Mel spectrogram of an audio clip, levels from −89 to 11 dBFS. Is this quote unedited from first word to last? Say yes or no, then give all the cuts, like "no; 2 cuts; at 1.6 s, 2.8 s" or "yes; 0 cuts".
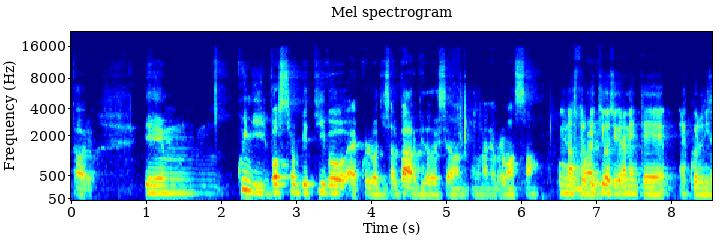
yes; 0 cuts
